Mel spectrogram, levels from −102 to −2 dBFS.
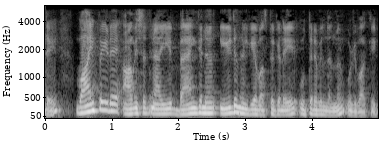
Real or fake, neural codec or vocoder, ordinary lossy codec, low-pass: fake; codec, 16 kHz in and 24 kHz out, 2.2 kbps, FireRedTTS-2 codec; none; 5.4 kHz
